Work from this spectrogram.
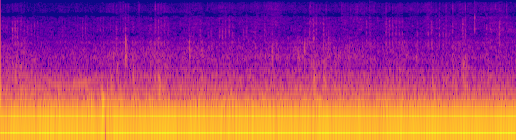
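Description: A car pulls away from a village house near Karaabdal, Ladik, Samsun, Turkey, its engine giving a steady, loud low rumble close by with faint interior road noise.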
